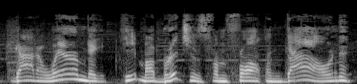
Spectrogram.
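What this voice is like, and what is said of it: Imitated accent, weak imitation. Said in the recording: “You had the most beautiful accent. Much better than I tried to portray.”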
